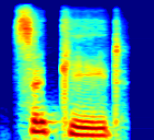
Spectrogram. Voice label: "saccade", Indian

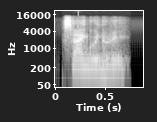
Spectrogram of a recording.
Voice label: "sanguinary", Indian

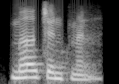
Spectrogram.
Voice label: "merchantman", Indian

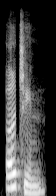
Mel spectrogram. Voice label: "urchin", Indian

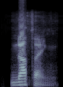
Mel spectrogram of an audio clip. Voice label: "nothing", American

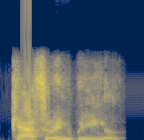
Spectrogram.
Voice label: "Catherine wheel", Indian

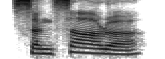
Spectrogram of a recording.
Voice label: "samsara", Indian

